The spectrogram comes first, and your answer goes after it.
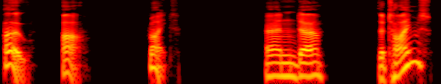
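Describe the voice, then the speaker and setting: A man voicing a glib young con man who talks wryly and hedges his words, a bit higher than his usual voice. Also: very animated, extremely slow, sharp tone, no echo, clean studio sound, full character voice. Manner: hesitant, wry and evasive.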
